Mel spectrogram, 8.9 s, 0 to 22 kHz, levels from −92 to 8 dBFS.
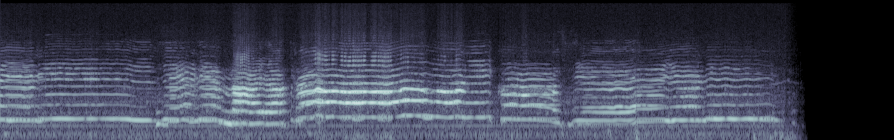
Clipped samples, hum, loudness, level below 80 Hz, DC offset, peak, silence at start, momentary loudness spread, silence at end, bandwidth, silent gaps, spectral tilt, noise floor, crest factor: under 0.1%; none; -14 LUFS; -50 dBFS; under 0.1%; -2 dBFS; 0 s; 16 LU; 1.1 s; 17 kHz; none; -3 dB/octave; under -90 dBFS; 14 dB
